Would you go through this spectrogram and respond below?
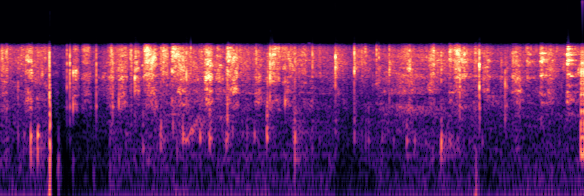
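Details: Three pet Chihuahuas playing and chasing each other around a living room indoors; steady breathy panting with scrabbling, scratchy bursts from running paws and a few sharp knocks, no voices.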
